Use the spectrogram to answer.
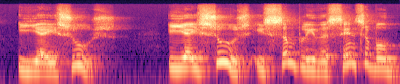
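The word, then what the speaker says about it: Ἰησοῦς: in his mother tongue would do so as Iisus.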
